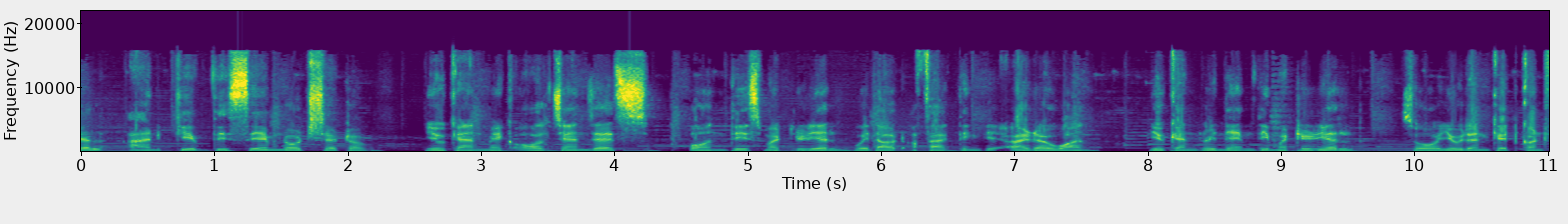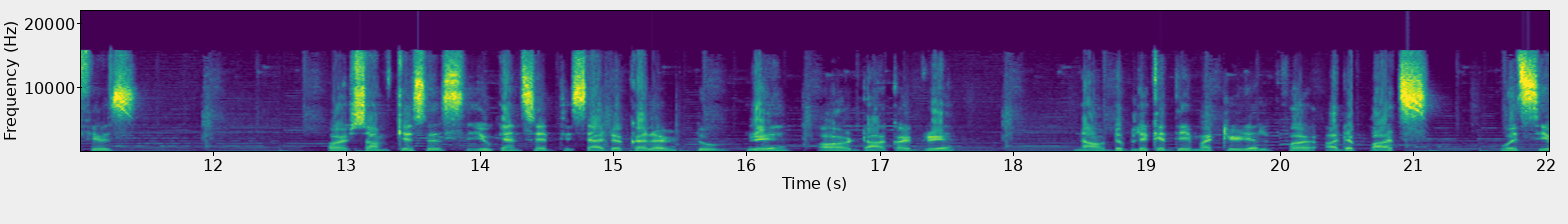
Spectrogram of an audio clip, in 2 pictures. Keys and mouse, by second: 1.2-1.6 shift+drag, 3.3-3.9 shift+drag, 6.1-8.9 drag, 8.9 Left, 11.4-14.6 drag, 14.6 middle drag, 15.0 middle click, 15.7-16.9 middle drag, 16.9-20.3 drag.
